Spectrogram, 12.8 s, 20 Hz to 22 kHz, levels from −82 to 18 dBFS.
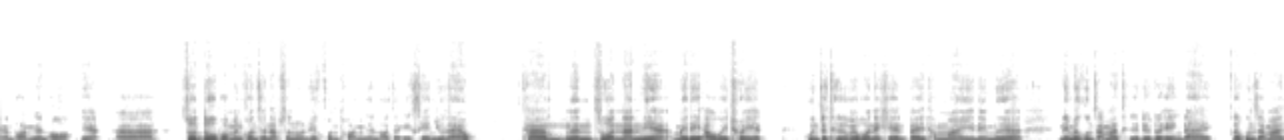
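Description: Nothing in this speech recording stands out as a technical fault, so there's nothing to flag here.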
